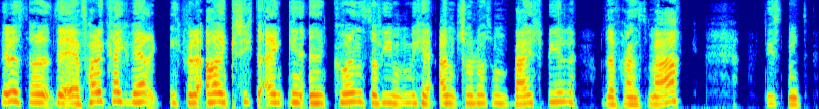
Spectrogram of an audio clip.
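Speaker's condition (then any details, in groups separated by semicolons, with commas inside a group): Down syndrome; trisomy 21, three copies of chromosome 21, genetic anomaly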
